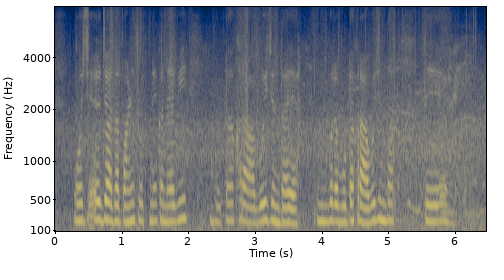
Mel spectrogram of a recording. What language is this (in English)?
Dogri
